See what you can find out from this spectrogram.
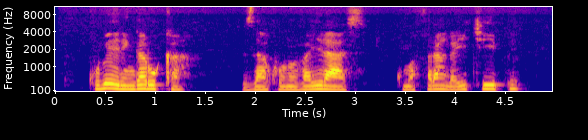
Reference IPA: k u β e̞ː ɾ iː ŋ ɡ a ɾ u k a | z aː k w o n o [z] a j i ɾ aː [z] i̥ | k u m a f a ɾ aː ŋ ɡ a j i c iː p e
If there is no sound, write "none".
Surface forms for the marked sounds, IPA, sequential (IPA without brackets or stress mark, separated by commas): v, s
